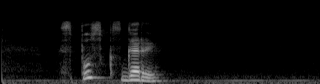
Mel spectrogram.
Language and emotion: Russian, neutral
